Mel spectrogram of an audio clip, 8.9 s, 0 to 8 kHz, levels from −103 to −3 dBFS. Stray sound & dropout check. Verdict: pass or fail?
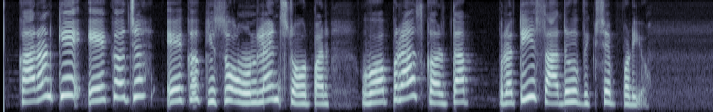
pass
